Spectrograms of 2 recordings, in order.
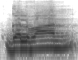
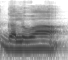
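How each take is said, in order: First: The name ends with an n sound. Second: The name ends on a vowel, without n. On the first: "मैं गलवान का उच्चारण करूंगा उसको" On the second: "अलग अलग उच्चारण है"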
